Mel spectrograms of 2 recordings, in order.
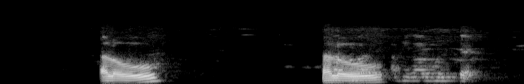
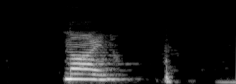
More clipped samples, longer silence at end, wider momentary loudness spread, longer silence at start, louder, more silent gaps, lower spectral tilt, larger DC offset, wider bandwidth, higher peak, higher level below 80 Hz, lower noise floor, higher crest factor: neither; first, 0.5 s vs 0 s; about the same, 17 LU vs 17 LU; first, 1 s vs 0.65 s; about the same, -15 LUFS vs -14 LUFS; neither; second, -7 dB/octave vs -8.5 dB/octave; neither; first, 5.8 kHz vs 4.8 kHz; about the same, -2 dBFS vs -2 dBFS; second, -64 dBFS vs -56 dBFS; about the same, -75 dBFS vs -77 dBFS; about the same, 16 dB vs 16 dB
